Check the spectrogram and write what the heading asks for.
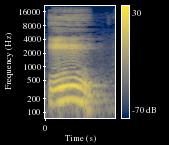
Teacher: कंठ से ध्वनि निकल रही है, लेकिन तालु को स्पर्श करती हुई बाहर निकल रही है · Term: कंठ तालु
